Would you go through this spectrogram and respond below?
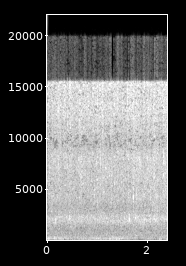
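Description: Heavy rain roars without a break during a severe thunderstorm with high winds in Goose Creek, South Carolina, a dense, loud wash with low rumbling underneath and no voices.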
